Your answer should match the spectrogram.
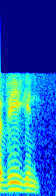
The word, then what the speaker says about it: Vaughan: How do you say that last name? Vagan, V-A-U-G-H-A-N? – Yeah, vegan.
